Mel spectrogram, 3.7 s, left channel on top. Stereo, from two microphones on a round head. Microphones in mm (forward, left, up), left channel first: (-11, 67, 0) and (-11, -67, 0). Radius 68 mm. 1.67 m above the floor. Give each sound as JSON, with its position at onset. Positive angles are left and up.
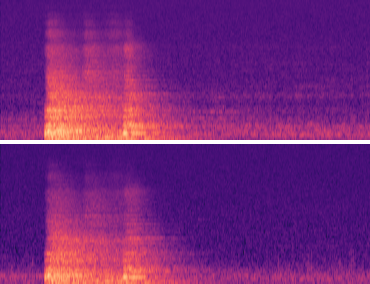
{"t": 0.4, "sound": "running footsteps", "side_deg": 40, "distance_m": 3.0}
